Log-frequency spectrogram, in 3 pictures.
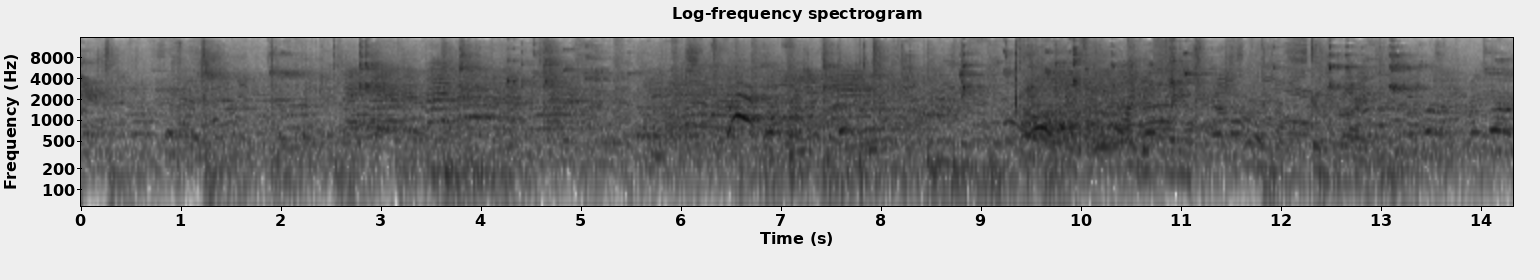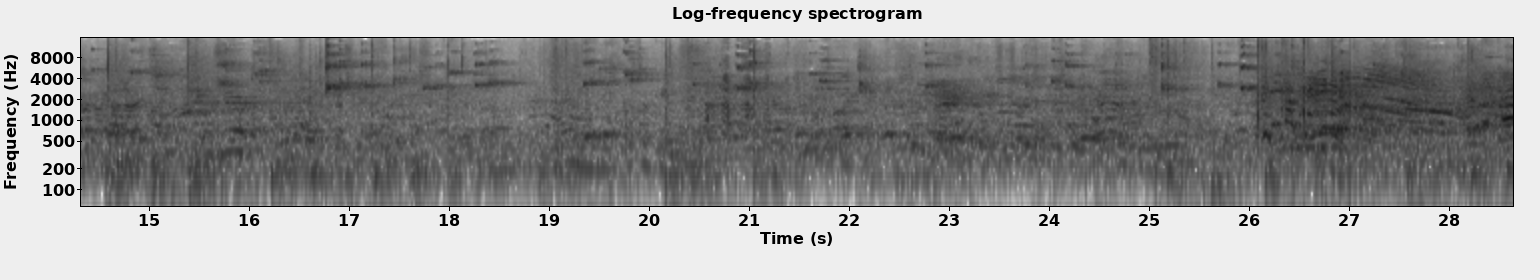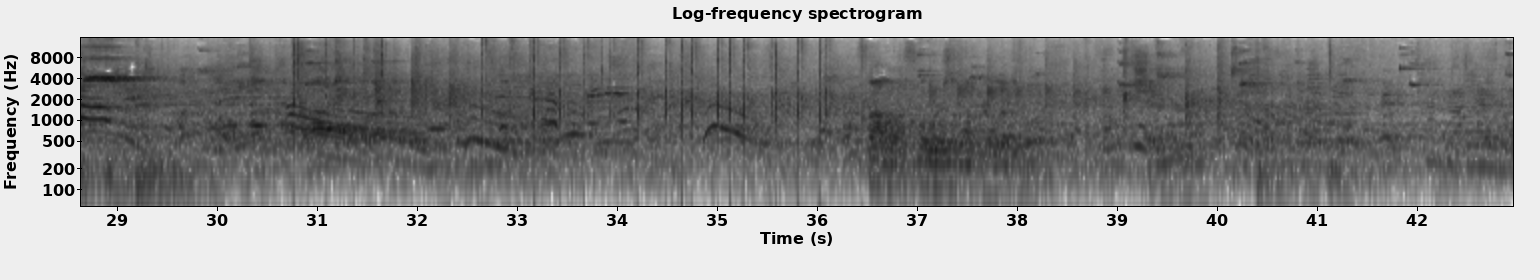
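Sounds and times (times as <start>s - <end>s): crowd voices echoing: 0.0s - 42.9s
sneakers squeaking on court: 1.2s - 5.8s, 6.8s - 23.0s, 23.8s - 30.5s, 39.0s - 42.9s
referee's whistle: 28.6s - 29.4s.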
